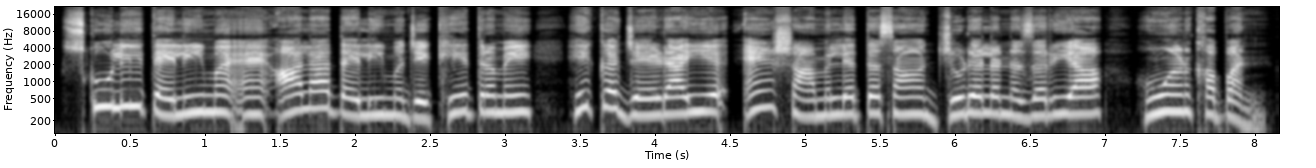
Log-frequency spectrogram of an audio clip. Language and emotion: Sindhi, neutral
